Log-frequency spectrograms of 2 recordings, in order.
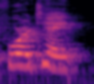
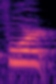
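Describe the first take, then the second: First: The word is said as two syllables. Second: The word is said as one syllable. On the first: "Is it Forte?" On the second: "Is it Fort?"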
